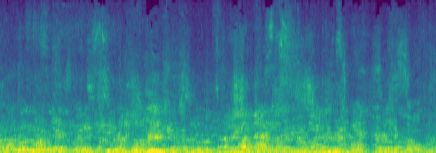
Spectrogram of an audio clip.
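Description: Crowd chatter: several people talking at once in a room.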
